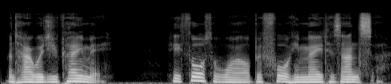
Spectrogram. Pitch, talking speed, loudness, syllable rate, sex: 120 Hz, 230 wpm, -16 LUFS, 5.8 syllables/s, male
